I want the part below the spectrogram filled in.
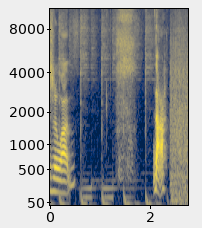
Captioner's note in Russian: вздох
